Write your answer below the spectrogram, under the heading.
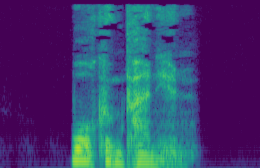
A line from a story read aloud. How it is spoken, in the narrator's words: Johnny Wallace growled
